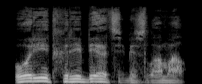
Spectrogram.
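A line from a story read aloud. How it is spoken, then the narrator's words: Through gritted teeth. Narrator (Russian): процедил прежний тиблор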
